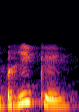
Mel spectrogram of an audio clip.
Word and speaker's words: briquet: ولاعة un briquet un briquet un briquet. فبالنسبة للبريكي تكتب بالتي ولكن لا ننطقها تكتب بالتي في آخر الكلمة ولكن لا ننطقها.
